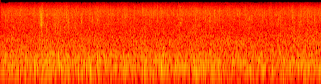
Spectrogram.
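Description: Steady, heavy rain falls on a muddy town street, a dense continuous hiss of countless drops with no pauses or voices throughout.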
